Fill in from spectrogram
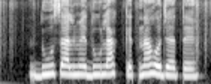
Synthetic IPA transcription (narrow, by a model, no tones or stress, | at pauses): d̪uːsaːlmẽd̪uːlaːk̚ʰkɪt̪naɦod͡ʒaːt̪ɦɛː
